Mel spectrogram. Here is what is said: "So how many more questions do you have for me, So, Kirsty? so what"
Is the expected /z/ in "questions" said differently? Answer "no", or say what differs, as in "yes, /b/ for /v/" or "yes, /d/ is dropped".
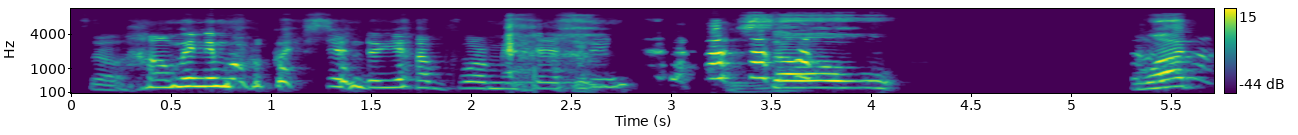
yes, /z/ is dropped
